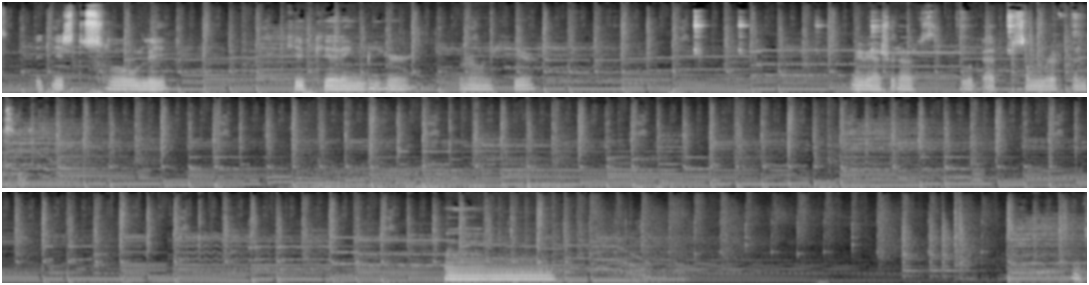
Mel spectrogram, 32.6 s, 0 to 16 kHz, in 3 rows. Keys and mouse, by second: 1.0 ctrl+middle click, 2.1 shift+middle click, 3.3-4.5 shift+drag, 4.7 ctrl+z, 5.4-6.5 drag, 7.4-15.9 shift+drag, 17.2 Left, 17.5 Right, 19.4 ctrl+Tab, 20.0 click, 20.4 click, 20.8-21.2 drag, 21.8 ctrl+Tab, 22.1 ctrl+z, 22.4 ctrl+z, 22.8 ctrl+z, 23.1 ctrl+z, 23.3 ctrl+z, 23.6 ctrl+z, 23.8 ctrl+z, 24.4 ctrl+z, 25.0 ctrl+Tab, 27.4-32.5 drag.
